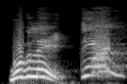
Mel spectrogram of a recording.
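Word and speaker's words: Google: জি ও ও জি এল ই গুগলি। স্যার হইছে না বলেন? আরে বোকা, এটা গুগলি না, এটার উচ্চারণ হবে গুগল।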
